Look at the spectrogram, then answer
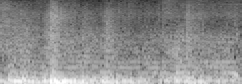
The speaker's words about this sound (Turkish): Duydunuz mu sesi bilmiyorum sevgili dinleyiciler. Size kadar geldi mi? Yani bir gök gürültüsü bizim stüdyonun içine girdi ses.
